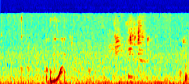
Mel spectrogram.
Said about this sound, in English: I should wait till the break, but I drink it during the break, and I drink it right now because it is insanely hot.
